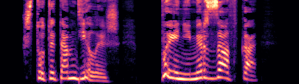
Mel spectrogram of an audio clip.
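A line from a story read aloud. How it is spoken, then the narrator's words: Muffled shriek from sack. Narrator (Russian): визжала Антария из импровизированного мешка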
